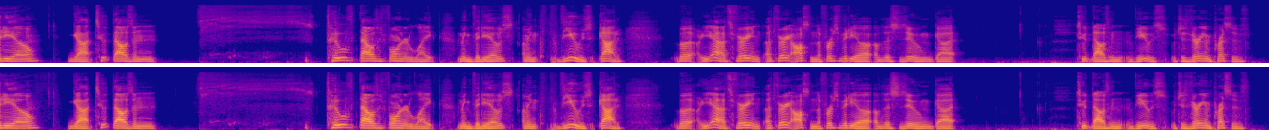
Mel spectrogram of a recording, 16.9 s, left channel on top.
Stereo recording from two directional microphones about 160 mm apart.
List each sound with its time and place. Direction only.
0.0 s speech: 15° right (ahead or behind)
2.6 s a sound: 30° right (ahead or behind)
4.1 s speech: 30° right (ahead or behind)
7.4 s speech: 60° right (ahead or behind)
13.8 s speech: 50° right (ahead or behind)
